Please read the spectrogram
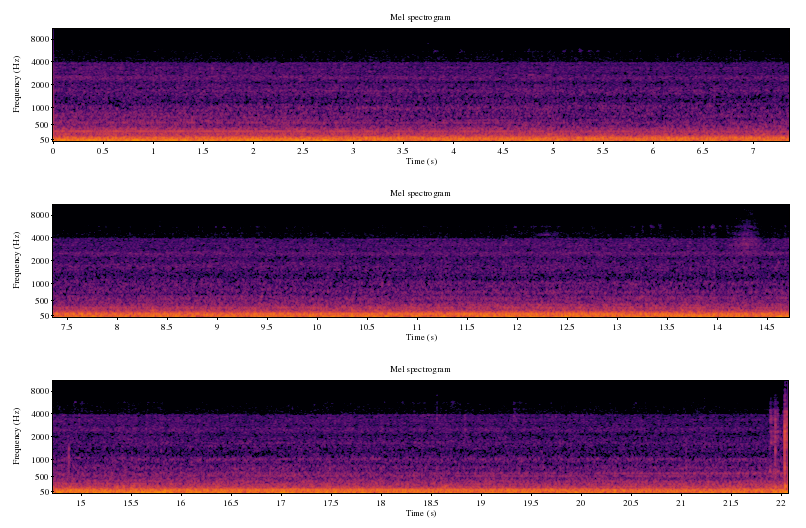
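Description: Steady low rumble of a moving road vehicle heard from inside the cabin: engine and road noise while driving.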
